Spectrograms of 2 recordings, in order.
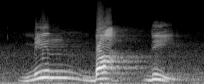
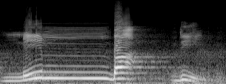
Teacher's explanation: nun mati atau tanwin berhadapan dengan ba, maka pembacanya itu digantikan nun mati atau tanwinnya ke mana? Ke mim. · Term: iqlab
